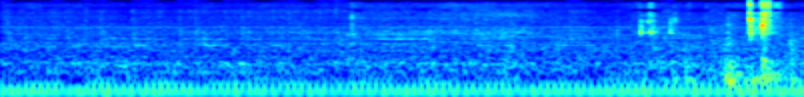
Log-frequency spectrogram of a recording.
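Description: Quiet background music with a steady low bass. Near the end come a few short clicks and knocks as a die-cast toy car is handled and set down on a paper map.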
